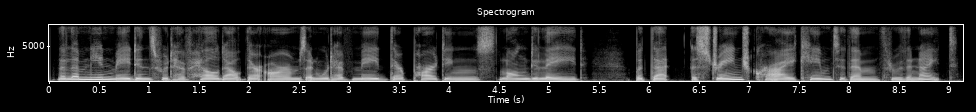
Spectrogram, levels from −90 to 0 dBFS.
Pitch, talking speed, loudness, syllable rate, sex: 195 Hz, 185 wpm, -17 LUFS, 4.0 syllables/s, female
